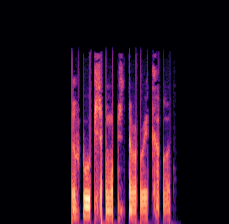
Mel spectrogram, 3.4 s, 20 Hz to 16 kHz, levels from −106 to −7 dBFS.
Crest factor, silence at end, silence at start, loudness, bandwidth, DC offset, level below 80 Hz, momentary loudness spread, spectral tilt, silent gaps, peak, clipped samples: 22 dB; 0.9 s; 1.05 s; -22 LUFS; 7.4 kHz; under 0.1%; -54 dBFS; 15 LU; -6.5 dB/octave; 1.87-1.92 s; -2 dBFS; under 0.1%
